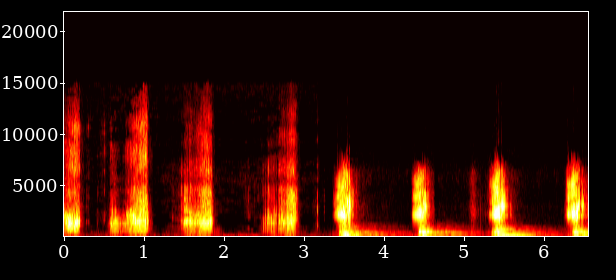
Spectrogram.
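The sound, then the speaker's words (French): Rhythmic leather creaks mimicking footsteps, made by bending a strip of leather: four rough crunching steps, then four squeakier, more tonal creaks at a steady walking pace, with no voices. “Reproduire le grincement des pas en pliant une bande de cuir.”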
